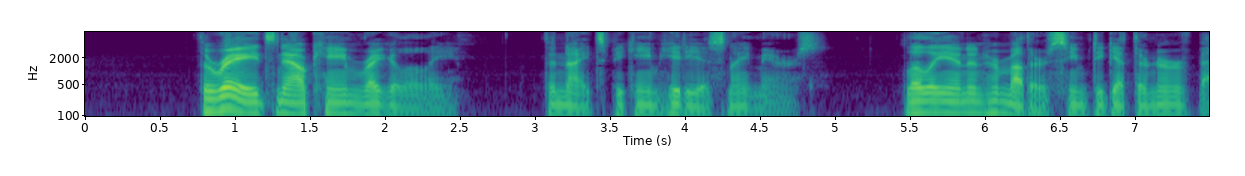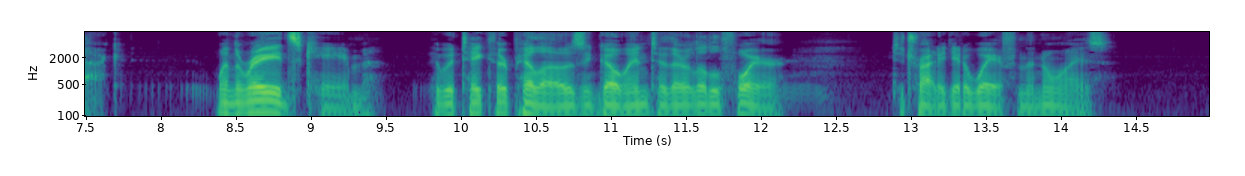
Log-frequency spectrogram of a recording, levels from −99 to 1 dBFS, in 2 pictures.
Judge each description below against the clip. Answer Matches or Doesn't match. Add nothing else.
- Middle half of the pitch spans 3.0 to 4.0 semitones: Matches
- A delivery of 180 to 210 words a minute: Doesn't match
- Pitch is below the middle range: Matches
